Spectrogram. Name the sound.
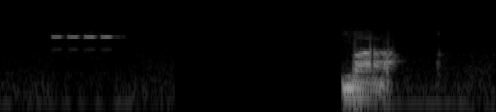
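phone alarm going off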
